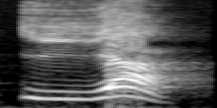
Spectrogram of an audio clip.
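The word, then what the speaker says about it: יה: Toda vez que estas duas letras hebraicas estão fazendo referência ao Altíssimo, estão fazendo menção ao Altíssimo, a pronúncia delas sempre é Yah.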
